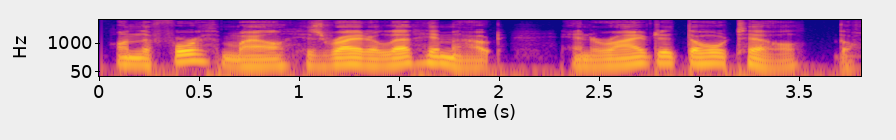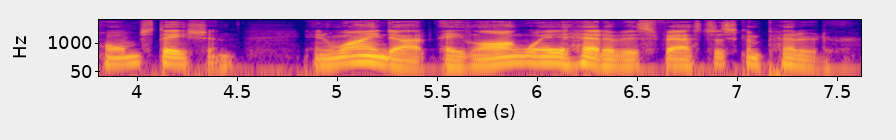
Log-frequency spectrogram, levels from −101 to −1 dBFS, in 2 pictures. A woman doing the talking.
No: male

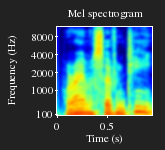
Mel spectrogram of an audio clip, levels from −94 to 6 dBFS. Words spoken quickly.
Yes: fast, 250 wpm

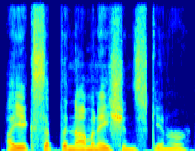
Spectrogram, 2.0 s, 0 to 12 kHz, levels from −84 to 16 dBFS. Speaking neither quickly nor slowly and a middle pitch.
Yes: average, 155 wpm; medium, 150 Hz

